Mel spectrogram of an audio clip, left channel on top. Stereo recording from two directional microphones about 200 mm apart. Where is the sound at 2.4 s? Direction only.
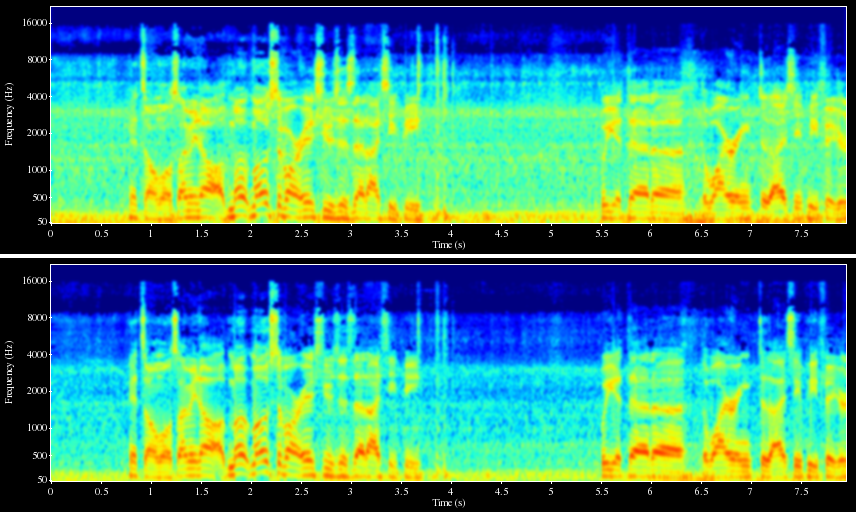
15° left (ahead or behind).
